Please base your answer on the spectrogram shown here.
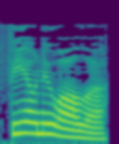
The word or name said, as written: Fionnuala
